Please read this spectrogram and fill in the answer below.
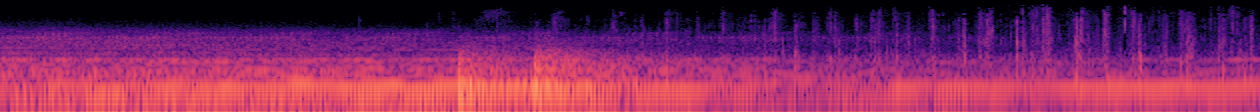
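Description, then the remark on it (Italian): Horses' hooves clip-clop in a steady, quick rhythm that grows more distinct in the second half, over a constant droning tonal background with no talking. “Prendete le armi e preparate i cavalli, partiremo subito.”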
